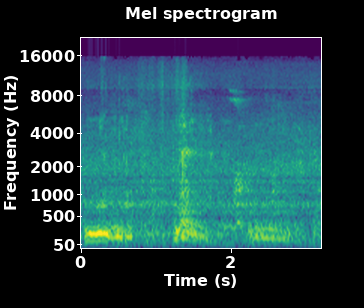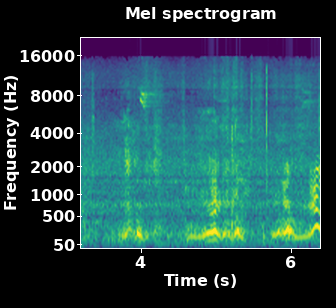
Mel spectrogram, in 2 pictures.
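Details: Dobermanns Mayhem der Biss von Einherjer, 16 months, and his mother Magmar von der Burgstätte, 6 years 7.5 months: low, rumbling growls with a wavering pitch, coming in rough bursts about once a second.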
